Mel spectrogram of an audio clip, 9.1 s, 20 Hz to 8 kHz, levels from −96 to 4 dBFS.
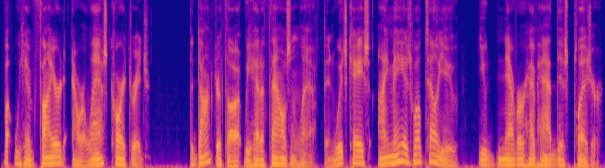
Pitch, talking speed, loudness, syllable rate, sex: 95 Hz, 185 wpm, -20 LUFS, 4.8 syllables/s, male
